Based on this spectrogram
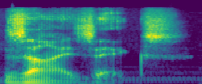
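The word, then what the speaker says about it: Zzyzx: Ziggs, pronounced Zyzigs.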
